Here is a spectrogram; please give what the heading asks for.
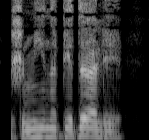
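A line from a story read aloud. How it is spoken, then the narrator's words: Hoarse creaking voice. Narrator (Russian): севшим голосом проскрипел Такэда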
